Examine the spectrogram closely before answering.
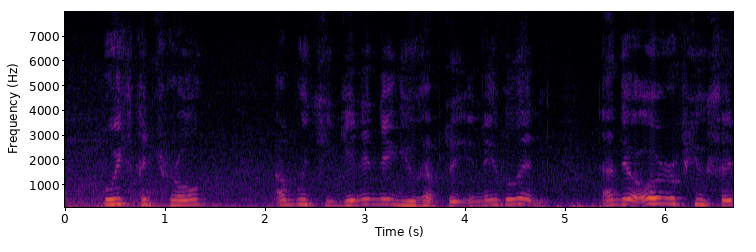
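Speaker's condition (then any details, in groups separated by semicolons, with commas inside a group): Athetoid cerebral palsy; speech, wheelchair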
